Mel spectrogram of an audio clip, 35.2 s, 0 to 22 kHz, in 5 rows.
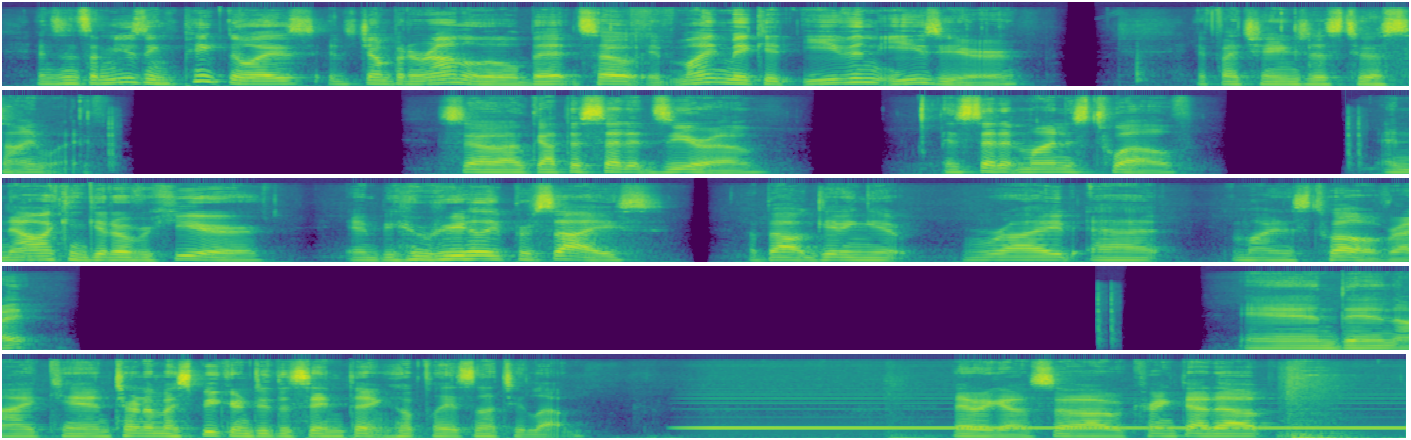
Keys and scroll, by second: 5.0 alt+n.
